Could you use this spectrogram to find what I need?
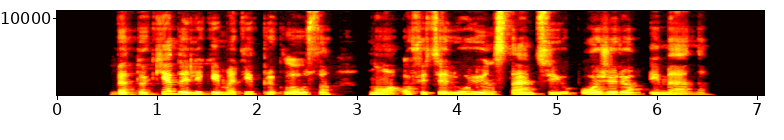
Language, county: Lithuanian, Vilnius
